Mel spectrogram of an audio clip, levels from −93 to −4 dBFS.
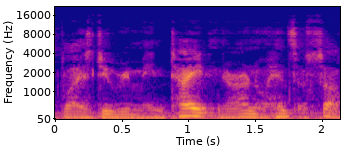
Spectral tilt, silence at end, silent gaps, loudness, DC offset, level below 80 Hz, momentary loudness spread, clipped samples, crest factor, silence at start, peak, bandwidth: -6 dB/octave; 0 s; none; -30 LUFS; under 0.1%; -46 dBFS; 9 LU; under 0.1%; 18 dB; 0 s; -12 dBFS; 13.5 kHz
